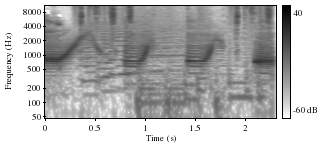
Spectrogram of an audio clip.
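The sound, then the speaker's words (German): A quick run of springy cartoon boing sounds, each a wobbling pitch sweep, bouncing one after another as the sound effect of a hopping hare. Loud and clear, with no talking. “Also achten Sie in der Osterfolge insgesamt dreimal auf den Hasen und so hört er sich an.”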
